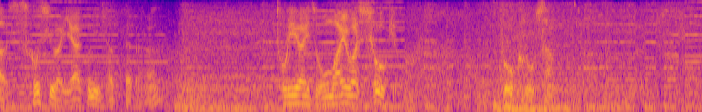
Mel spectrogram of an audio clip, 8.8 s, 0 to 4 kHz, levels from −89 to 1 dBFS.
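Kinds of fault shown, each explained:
Sound chopped by the voice detector: The sender's voice detector likely kept switching between sending and holding back, so short stretches of real sound were replaced by synthetic comfort noise. The audio turns choppy: around 1.48 to 1.8 s (about 120 ms filled), 5.06 to 6.16 s (about 600 ms), 7.14 to 7.3 s (about 60 ms), and from 7.94 s to the end (about 310 ms).
Sound dropped by the voice detector: Here the detector likely judged a quieter stretch to be mere background and stopped sending for a moment. The receiver filled the gap with comfort noise, so from 2.1 to 2.18 s about 80 ms of sound gives way to a flat, steady hiss before the audio returns. Throughout, the band stops at 4 kHz, which fits a G.711 call path at 64 kbps.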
